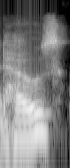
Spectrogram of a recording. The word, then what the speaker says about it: Hoos: I'm at David Hose. Last name is spelled H-O-O-S. Don't know why it's pronounced that way, but that's just what my parents told me.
